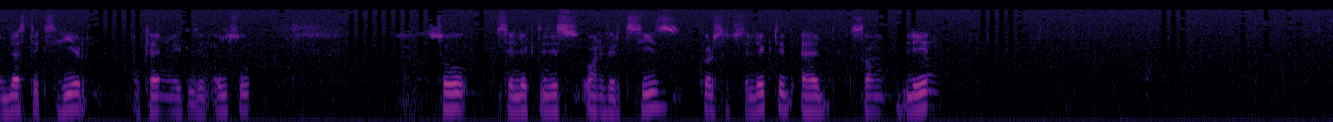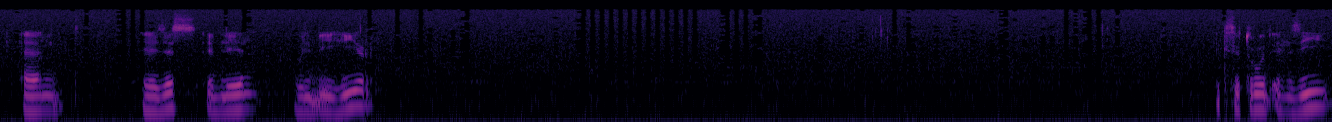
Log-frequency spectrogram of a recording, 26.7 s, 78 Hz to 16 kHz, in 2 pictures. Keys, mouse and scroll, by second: 0.7-3.1 middle drag, 3.1-6.0 right drag, 3.6 Tab, 5.0 shift+s, 5.7 Tab, 6.2 shift+a, 9.1 s, 10.1 s, 12.3 KP_Decimal, 13.4-14.4 middle drag, 14.4-16.1 drag, 17.0 Tab, 17.5-18.5 drag, 18.5 middle click, 19.8 click, 20.6 a, 20.9 a, 21.8-24.2 drag, 24.2-26.2 middle drag, 24.8 e.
